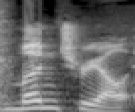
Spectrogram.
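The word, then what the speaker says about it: Montréal: It's Montreal. M-U-N.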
